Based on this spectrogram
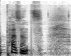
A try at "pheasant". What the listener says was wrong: Pheasant. It's pheasant. You have to say pheasant, otherwise the F isn't in there. that's what makes it hard.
